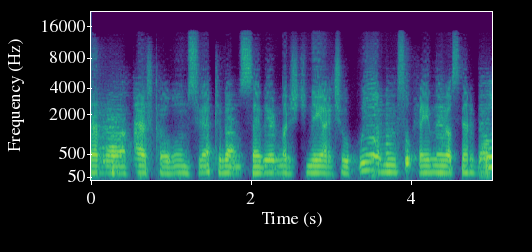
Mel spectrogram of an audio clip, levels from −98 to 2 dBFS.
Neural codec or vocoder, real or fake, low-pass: codec, 44.1 kHz, 0.9 kbps, DAC; fake; 14.4 kHz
